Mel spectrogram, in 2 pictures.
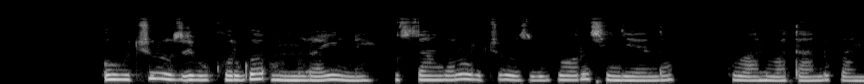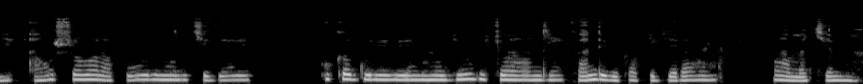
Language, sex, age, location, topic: Kinyarwanda, female, 25-35, Huye, finance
